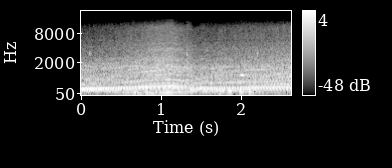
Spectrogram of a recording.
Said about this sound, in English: Sounds just like a V10.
